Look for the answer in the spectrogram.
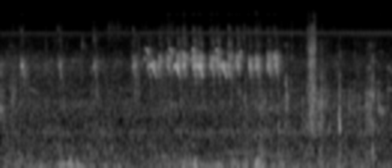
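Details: Baya weaver calling while weaving its nest and attracting a mate: a dense buzzy chatter of high chirps held for nearly two seconds, with scattered clicks and low rustling noise beneath.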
